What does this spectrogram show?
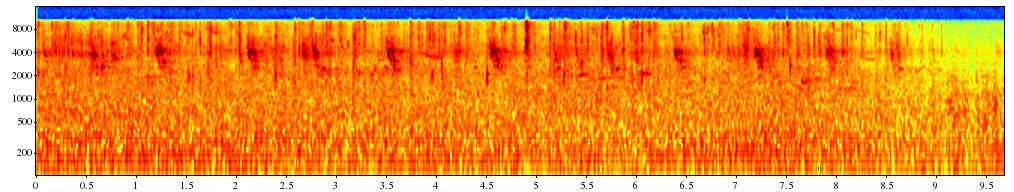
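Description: Birds calling outdoors: short high chirps about once a second over a faint hiss with fine ticking, and one sharp click about halfway through.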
